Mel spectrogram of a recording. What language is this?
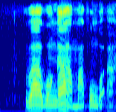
Venda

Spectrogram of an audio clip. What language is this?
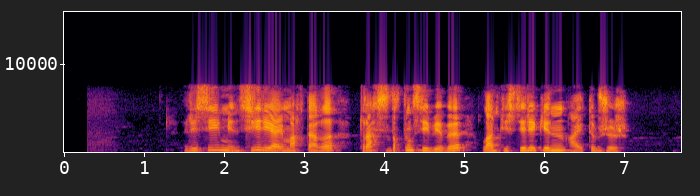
Kazakh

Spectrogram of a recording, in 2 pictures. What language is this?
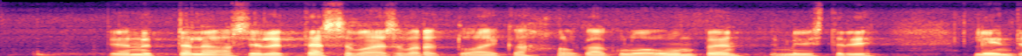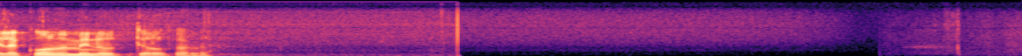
Finnish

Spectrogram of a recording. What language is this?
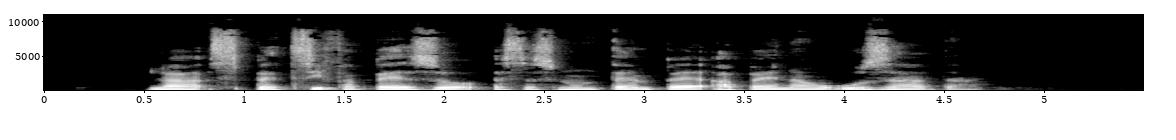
Esperanto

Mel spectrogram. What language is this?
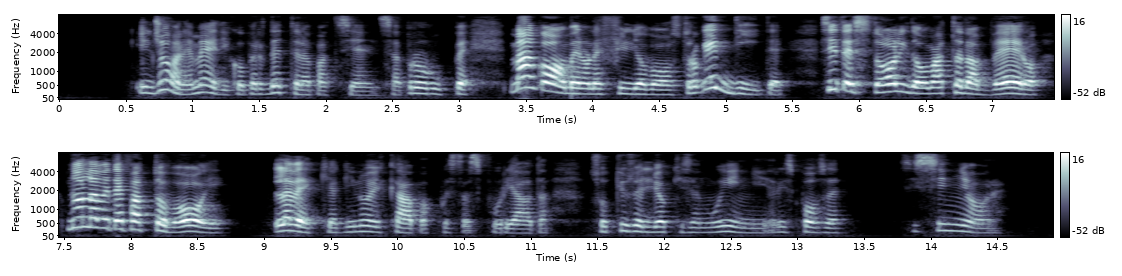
Italian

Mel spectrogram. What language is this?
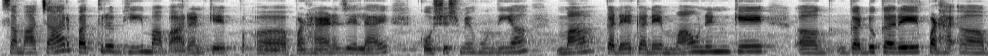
Sindhi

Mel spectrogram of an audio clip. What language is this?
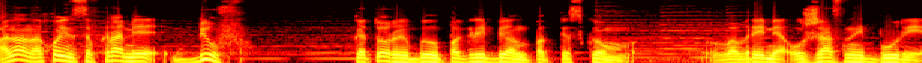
Russian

